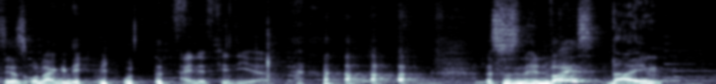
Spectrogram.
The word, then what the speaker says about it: Fidya: Fidya ist richtig ausgesprochen? Ja. Wallah ist Fidya.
